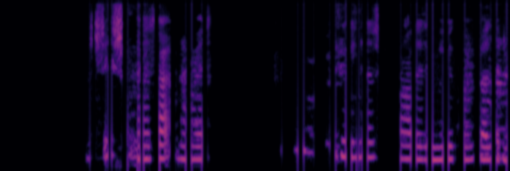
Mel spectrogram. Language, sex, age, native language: Icelandic, female, 18-19, Filipino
